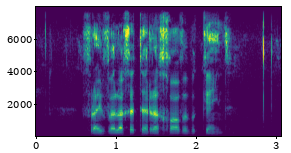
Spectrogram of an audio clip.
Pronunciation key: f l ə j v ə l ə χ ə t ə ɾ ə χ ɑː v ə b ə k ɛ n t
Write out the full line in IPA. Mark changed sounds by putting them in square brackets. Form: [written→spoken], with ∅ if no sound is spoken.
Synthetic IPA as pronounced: f [l→r] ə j v ə l ə χ ə t ə ɾ ə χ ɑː v ə b ə k ɛ n t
